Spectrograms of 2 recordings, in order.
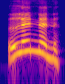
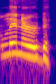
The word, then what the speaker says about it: Lennon: Lennon, not Leonard, Lennon.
